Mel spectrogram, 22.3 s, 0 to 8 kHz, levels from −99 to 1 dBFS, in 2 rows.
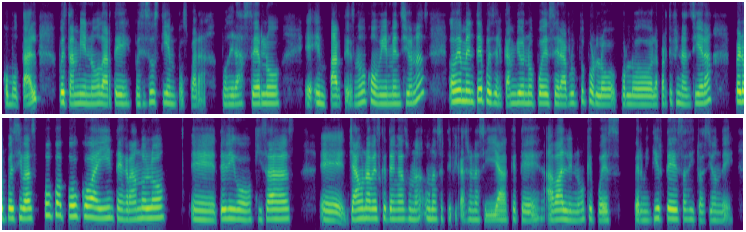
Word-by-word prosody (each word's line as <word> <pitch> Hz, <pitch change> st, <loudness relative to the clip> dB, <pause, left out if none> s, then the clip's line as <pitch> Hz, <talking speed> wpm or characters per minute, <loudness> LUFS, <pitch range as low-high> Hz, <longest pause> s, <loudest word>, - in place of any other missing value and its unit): como 180 Hz, -2 st, -6 dB
tal, 150 Hz, -, 0 dB, 0.3 s
pues 225 Hz, 0 st, +8 dB
también 200 Hz, 0 st, -2 dB
¿no? 195 Hz, +1 st, -2 dB
Darte, 195 Hz, 0 st, 0 dB
pues 195 Hz, 0 st, -9 dB
esos 230 Hz, +3 st, -3 dB
tiempos 200 Hz, -3 st, -5 dB
para 170 Hz, -1 st, -9 dB, 0.2 s
poder 185 Hz, 0 st, -4 dB
hacerlo, 200 Hz, +1 st, 0 dB, 0.4 s
eh, -, -, -3 dB
en 205 Hz, -3 st, 0 dB
partes 185 Hz, 0 st, -1 dB
¿no? 225 Hz, +4 st, -3 dB
Como 230 Hz, -4 st, -1 dB
bien 195 Hz, 0 st, -2 dB
mencionas. 210 Hz, -, -2 dB, 0.4 s
Obviamente 250 Hz, +1 st, +6 dB
pues, 230 Hz, -3 st, +3 dB
el 200 Hz, -2 st, -3 dB
cambio 205 Hz, +3 st, +1 dB
no 205 Hz, -1 st, -3 dB
puede 205 Hz, 0 st, +1 dB
ser 200 Hz, -3 st, -3 dB
abrupto 210 Hz, +5 st, -4 dB
por 225 Hz, -2 st, -2 dB
lo 180 Hz, -1 st, -1 dB
por 195 Hz, -, -7 dB
lo 180 Hz, -1 st, 0 dB
la 185 Hz, -, -5 dB
parte 205 Hz, +4 st, -10 dB
financiera 210 Hz, +3 st, -2 dB, 0.3 s
pero 235 Hz, -2 st, +7 dB
pues 220 Hz, -1 st, +6 dB
si 230 Hz, -, -3 dB
vas 220 Hz, 0 st, +5 dB
poco 290 Hz, 0 st, +1 dB
a 275 Hz, -, 0 dB
poco 260 Hz, 0 st, +5 dB
ahí 230 Hz, -1 st, +5 dB
integrándolo, 230 Hz, +2 st, +1 dB, 0.4 s
eh, 195 Hz, -3 st, -2 dB
te 210 Hz, -, +5 dB
digo, 210 Hz, -3 st, +2 dB
quizás, 210 Hz, +1 st, +1 dB, 0.4 s
eh, 190 Hz, -3 st, -1 dB
ya 205 Hz, 0 st, +3 dB
una 220 Hz, 0 st, +3 dB
vez 220 Hz, 0 st, +1 dB
que 230 Hz, -, -2 dB
tengas 210 Hz, -1 st, -2 dB
una 205 Hz, 0 st, -6 dB
una 210 Hz, -1 st, -2 dB
certificación 205 Hz, -1 st, -11 dB
así 100 Hz, -, -9 dB
ya 100 Hz, -1 st, -1 dB
que 205 Hz, -, -9 dB
te 190 Hz, +3 st, -6 dB
avale, 200 Hz, -1 st, +1 dB
¿no? 190 Hz, +3 st, -8 dB
Que 220 Hz, 0 st, -4 dB
pues, 95 Hz, -, -5 dB, 0.2 s
permitirte 215 Hz, +4 st, +2 dB
esa 210 Hz, 0 st, -2 dB
situación 190 Hz, -2 st, -10 dB
de 195 Hz, -, -12 dB
205 Hz, 185 wpm, -23 LUFS, 190-220 Hz, 0.4 s, pues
